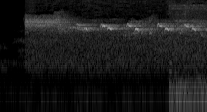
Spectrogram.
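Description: Outdoor rural ambience: a steady background hiss with a bird calling over and over in short chirps, about two a second, and a low rumble joining near the end.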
